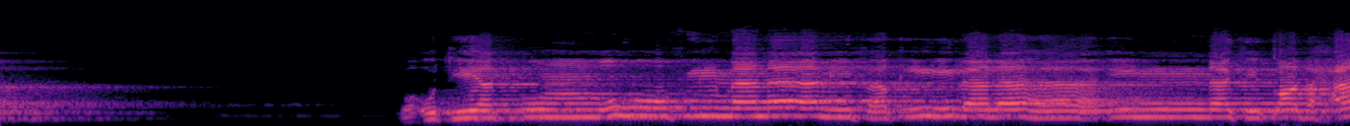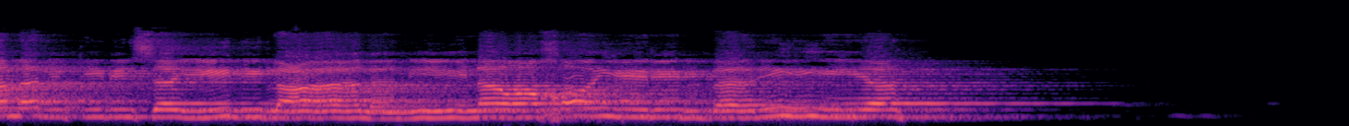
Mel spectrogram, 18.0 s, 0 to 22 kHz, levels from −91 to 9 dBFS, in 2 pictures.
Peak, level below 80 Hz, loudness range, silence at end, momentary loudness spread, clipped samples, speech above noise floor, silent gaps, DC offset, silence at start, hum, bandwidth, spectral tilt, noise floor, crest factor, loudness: -14 dBFS; -86 dBFS; 7 LU; 1.85 s; 8 LU; under 0.1%; 52 dB; none; under 0.1%; 0 s; none; 9.6 kHz; -5.5 dB/octave; -80 dBFS; 16 dB; -29 LUFS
